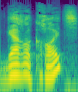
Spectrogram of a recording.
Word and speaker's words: Gerokreuz: en alemany s'anomena Gerokreuz, que ja fa temps que no vaig en Alemanya, però es pronuncia així, Gerokreuz,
